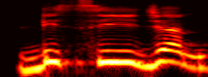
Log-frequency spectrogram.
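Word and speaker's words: decision: और रूल सीख लीजिए यदि एस आई ओ एक साथ मिल जाता है किसी भी वर्ड में तो इसको हम लोग ज पढ़ेंगे क्या पढ़ेंगे ज एस आई ओ मिल जाता है तो ज जैसे डिसीजन देखि एस आई ओ को हम ज पढ़ रहे कन्फ्यूजन ठीक ना कंफ्यूजन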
